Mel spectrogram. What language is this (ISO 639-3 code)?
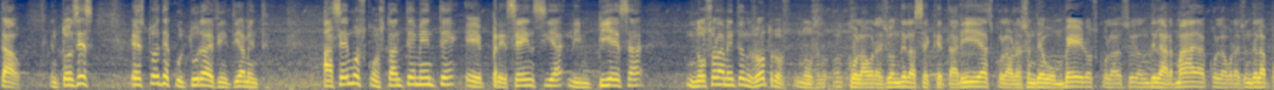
spa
